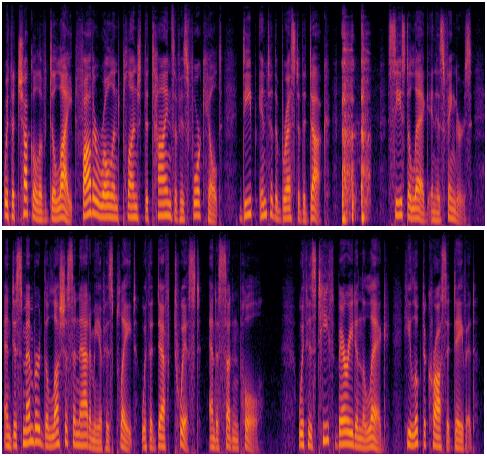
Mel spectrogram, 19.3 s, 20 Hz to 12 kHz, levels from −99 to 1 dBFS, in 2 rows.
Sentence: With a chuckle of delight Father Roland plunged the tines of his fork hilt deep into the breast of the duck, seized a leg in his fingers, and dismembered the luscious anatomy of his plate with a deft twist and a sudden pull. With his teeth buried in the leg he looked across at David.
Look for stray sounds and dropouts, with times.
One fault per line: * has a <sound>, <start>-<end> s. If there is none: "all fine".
* has a cough, 6.8-7.4 s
